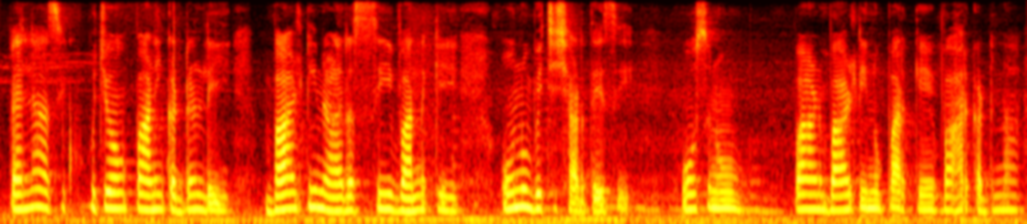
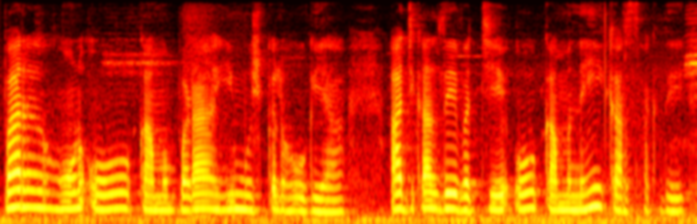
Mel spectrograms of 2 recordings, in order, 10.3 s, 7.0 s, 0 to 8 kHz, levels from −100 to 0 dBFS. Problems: none marked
